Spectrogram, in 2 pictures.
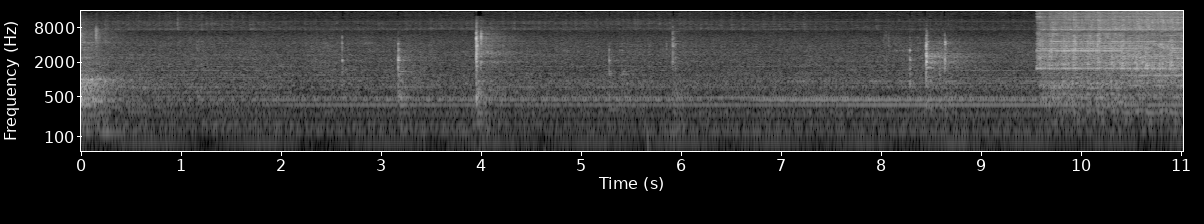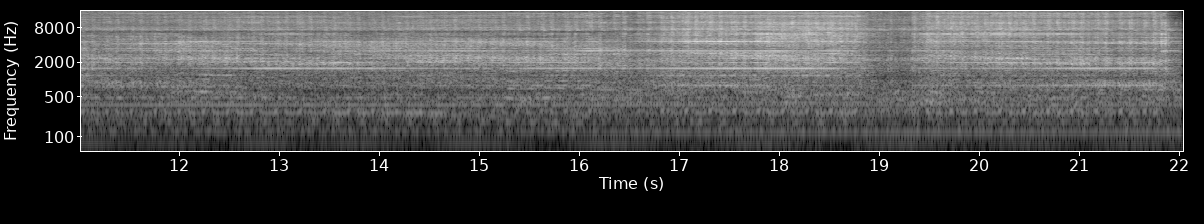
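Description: Woodworking shop machine switched on with its middle button, a few clicks and taps during a quiet stretch, then a loud steady motor whine and hum that runs on without stopping.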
